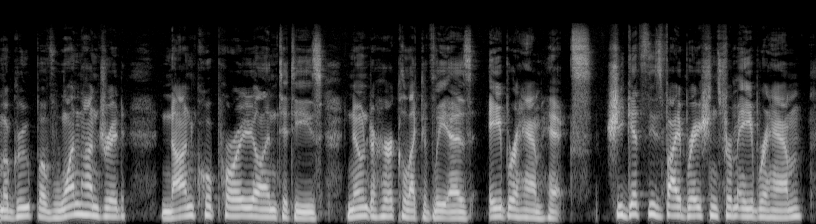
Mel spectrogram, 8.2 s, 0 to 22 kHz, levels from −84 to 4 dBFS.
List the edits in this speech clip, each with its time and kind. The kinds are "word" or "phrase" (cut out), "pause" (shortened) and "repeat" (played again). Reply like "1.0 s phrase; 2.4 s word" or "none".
6.0 s pause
